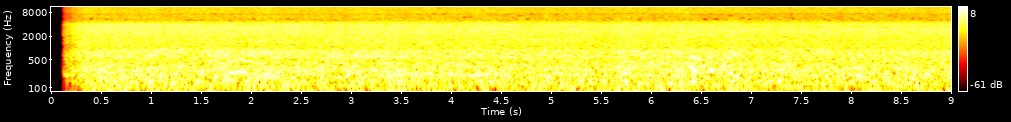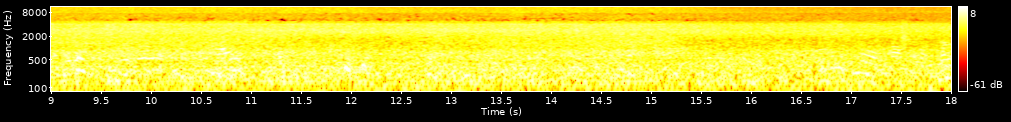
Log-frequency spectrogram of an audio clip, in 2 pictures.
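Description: Steady rush of a tall waterfall, two streams of water plunging into a pool below.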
